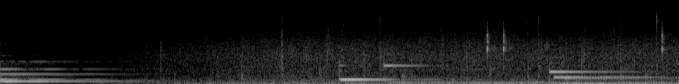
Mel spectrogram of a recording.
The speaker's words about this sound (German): Seit 4 Tagen regnet es.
